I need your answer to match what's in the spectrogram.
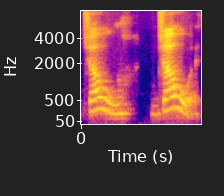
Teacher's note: में होठ पूरे गोल हो जौ जौ पहले जिम बारीक है जीम लाइट लेटर है तो जिम को बारीक पढ़ते हुए फिर वा के लिए होट गोल करेंगे ज ज उ मेरे होठ गोल हो रहे यहां पर जाऊ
